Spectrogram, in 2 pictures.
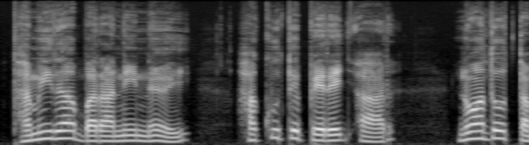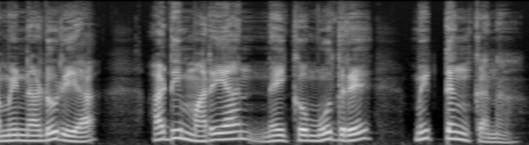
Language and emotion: Santali, neutral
